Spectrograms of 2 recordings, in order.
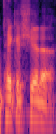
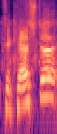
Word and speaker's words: Takeshita: um uh uh takeshita i always want to call him take a shitta because that's the way his name is spelled take up but takeshita is a star that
